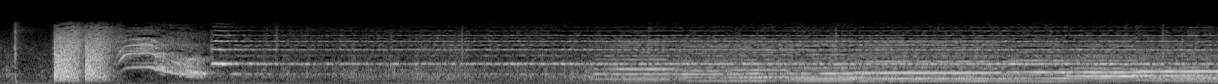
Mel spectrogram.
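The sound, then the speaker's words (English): A couple of loud, sharp gunshots, fired in the dark and missing their targets, crack out at the start, then give way to a steady rumbling train noise with sustained, droning tones that build slightly in loudness. “The shots missed Claire. They missed me. They were, after all, shots in the dark.”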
